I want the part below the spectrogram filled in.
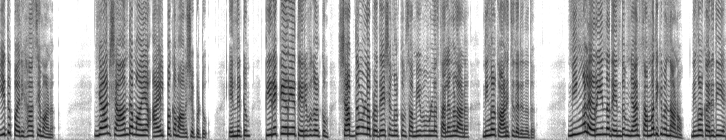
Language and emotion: Malayalam, angry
